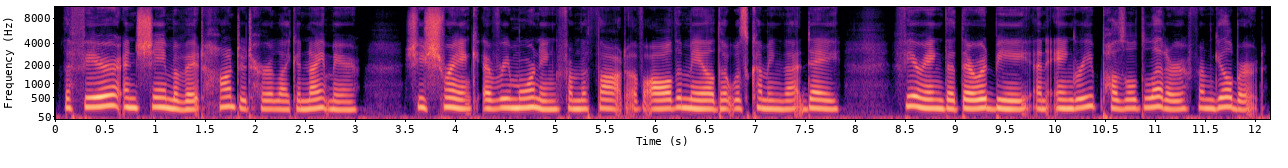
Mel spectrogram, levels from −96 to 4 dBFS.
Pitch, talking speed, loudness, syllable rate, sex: 225 Hz, 190 wpm, -17 LUFS, 4.8 syllables/s, female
